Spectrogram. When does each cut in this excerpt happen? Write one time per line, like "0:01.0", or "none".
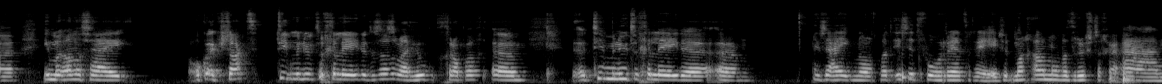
none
